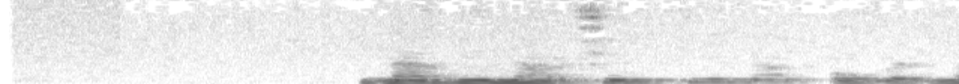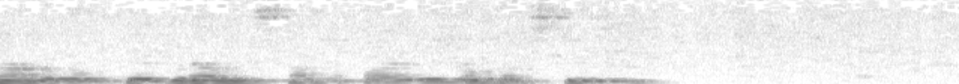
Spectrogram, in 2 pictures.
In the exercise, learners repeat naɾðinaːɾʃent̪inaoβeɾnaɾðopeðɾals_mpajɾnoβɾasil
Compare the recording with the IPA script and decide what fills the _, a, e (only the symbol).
a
